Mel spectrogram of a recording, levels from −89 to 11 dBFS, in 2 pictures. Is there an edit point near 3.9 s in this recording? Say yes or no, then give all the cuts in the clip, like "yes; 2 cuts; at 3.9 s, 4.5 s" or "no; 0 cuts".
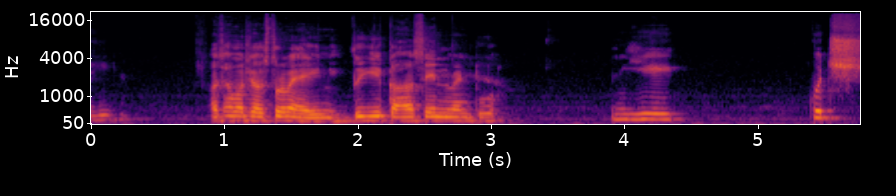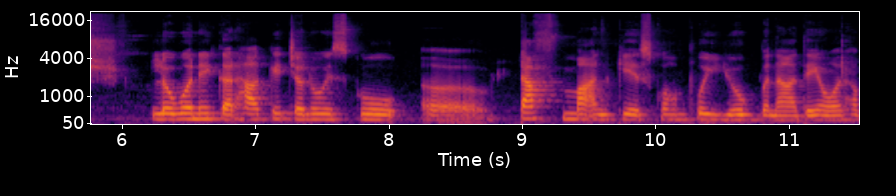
no; 0 cuts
